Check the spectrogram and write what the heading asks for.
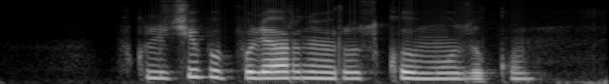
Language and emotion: Russian, neutral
